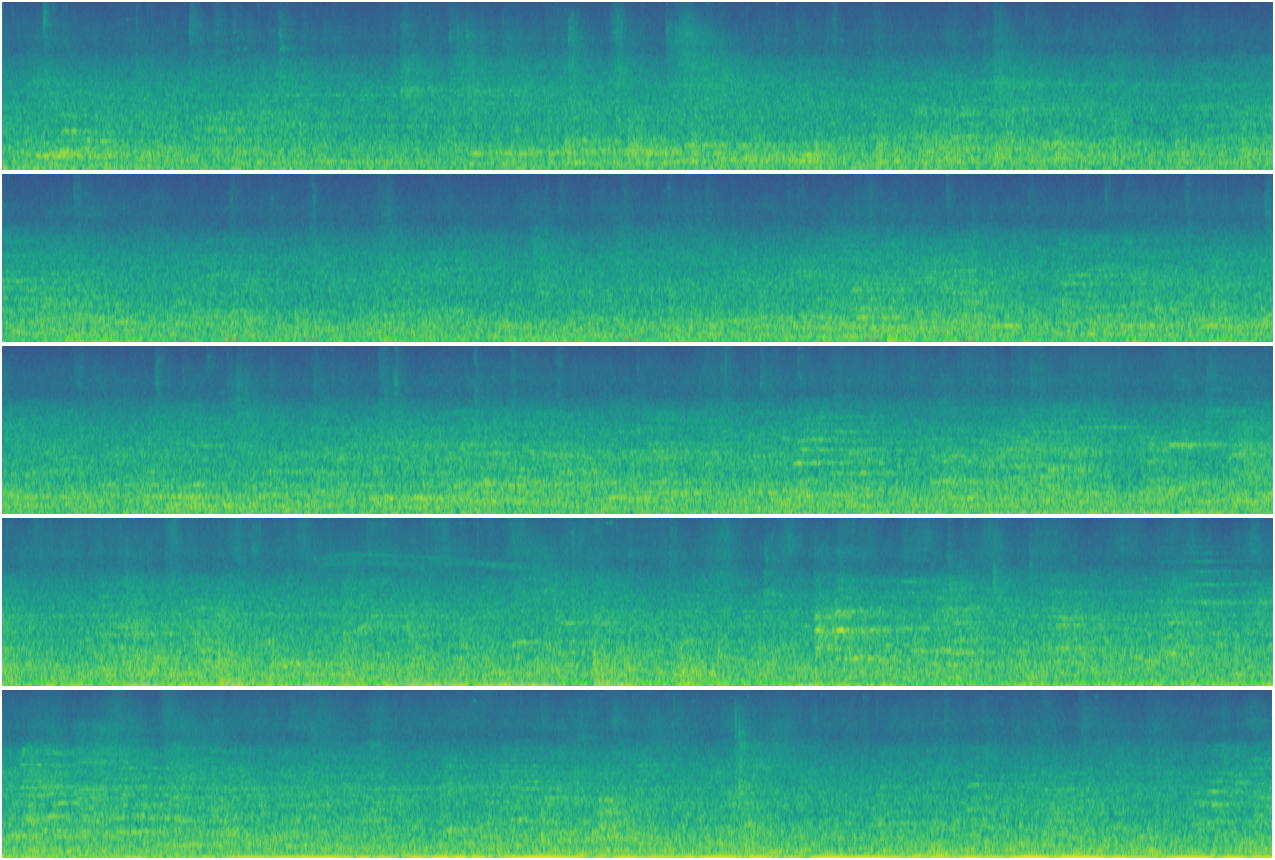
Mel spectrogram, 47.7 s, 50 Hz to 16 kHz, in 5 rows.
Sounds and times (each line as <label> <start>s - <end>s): voices 0.0s - 47.6s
